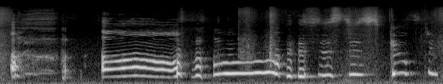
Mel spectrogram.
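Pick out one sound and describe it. A woman laughs loudly nearby.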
